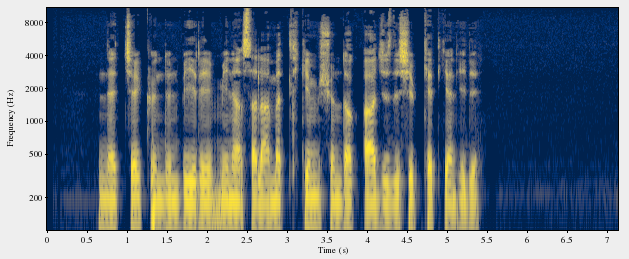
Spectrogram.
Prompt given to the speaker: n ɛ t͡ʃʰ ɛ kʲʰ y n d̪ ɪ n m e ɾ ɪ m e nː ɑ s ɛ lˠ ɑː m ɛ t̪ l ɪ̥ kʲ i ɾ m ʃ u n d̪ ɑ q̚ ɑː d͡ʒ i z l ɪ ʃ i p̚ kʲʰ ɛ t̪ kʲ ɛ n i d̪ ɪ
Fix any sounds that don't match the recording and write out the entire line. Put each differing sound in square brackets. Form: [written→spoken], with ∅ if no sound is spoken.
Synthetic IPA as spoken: n ɛ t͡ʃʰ ɛ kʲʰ y n d̪ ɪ n [m→b] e ɾ ɪ m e [nː→n] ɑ s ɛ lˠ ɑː m ɛ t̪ l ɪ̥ kʲ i [ɾ→∅] m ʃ u n d̪ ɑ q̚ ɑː d͡ʒ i z l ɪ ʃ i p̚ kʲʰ ɛ t̪ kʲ ɛ n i d̪ ɪ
